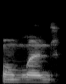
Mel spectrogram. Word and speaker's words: Holmlund: name wrong also so I usually say homand my cousins say Homeland it's all good a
